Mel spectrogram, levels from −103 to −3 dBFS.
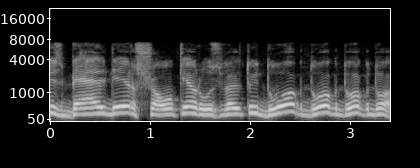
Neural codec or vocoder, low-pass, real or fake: codec, 16 kHz, 16 kbps, FunCodec, trained on Chinese and English, 50 frames a second; 7.2 kHz; fake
